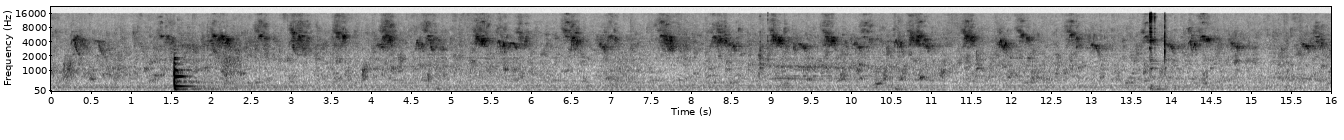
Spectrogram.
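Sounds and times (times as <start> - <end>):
low steady hum: 0.5 - 8.8.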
